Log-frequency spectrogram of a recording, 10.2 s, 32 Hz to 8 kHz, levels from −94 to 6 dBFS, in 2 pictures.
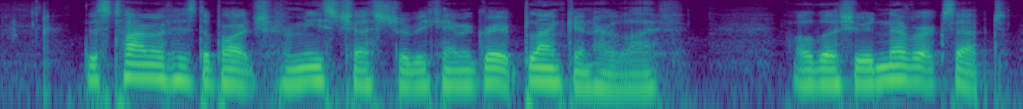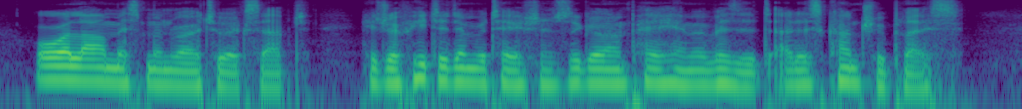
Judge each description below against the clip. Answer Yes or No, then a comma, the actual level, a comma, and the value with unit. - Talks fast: Yes, fast, 235 wpm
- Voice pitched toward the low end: Yes, low, 120 Hz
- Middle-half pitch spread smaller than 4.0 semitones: Yes, average, 2.7 semitones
